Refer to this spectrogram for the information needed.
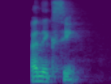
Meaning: masculine plural of annexé
- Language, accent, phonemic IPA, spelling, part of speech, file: French, France, /a.nɛk.se/, annexés, verb, LL-Q150 (fra)-annexés.wav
